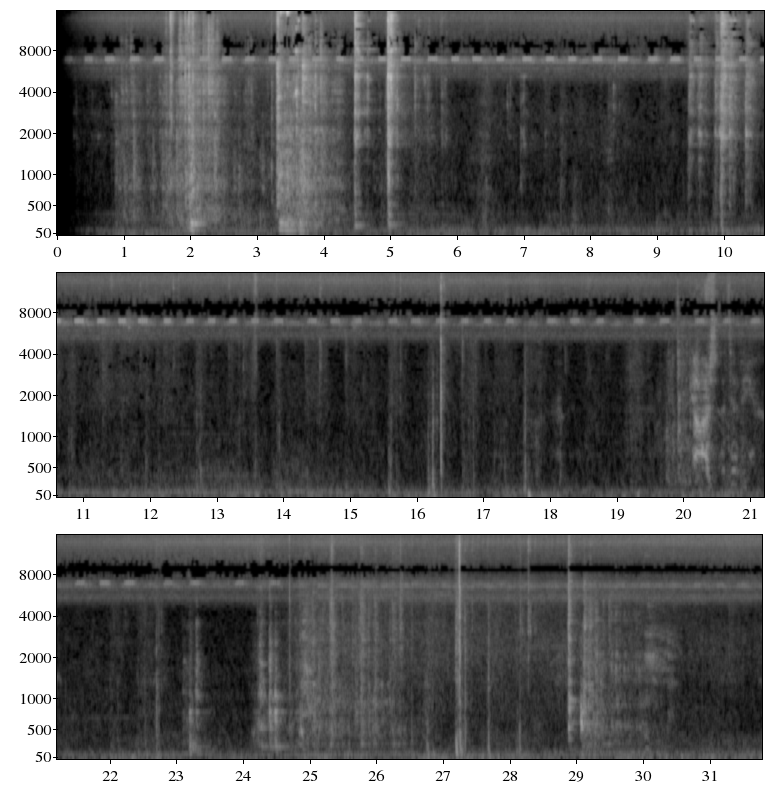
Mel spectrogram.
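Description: Insects chirring steadily at a high pitch, with scattered knocks and rustles from someone moving around and handling things.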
